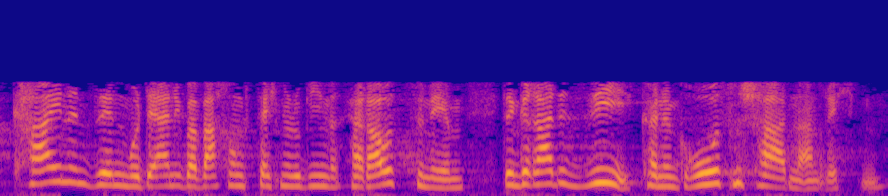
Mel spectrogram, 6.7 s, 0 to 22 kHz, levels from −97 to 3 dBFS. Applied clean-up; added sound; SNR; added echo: none; none; none; none.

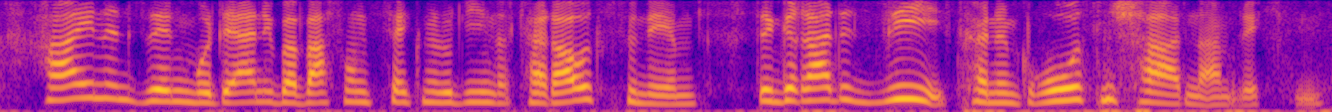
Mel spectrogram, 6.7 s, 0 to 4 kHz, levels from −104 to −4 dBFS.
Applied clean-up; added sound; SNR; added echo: neural separator model SepFormer WHAM!.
